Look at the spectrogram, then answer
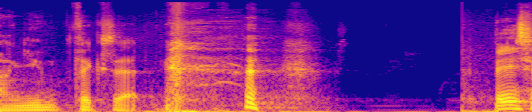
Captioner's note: laughs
